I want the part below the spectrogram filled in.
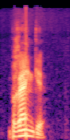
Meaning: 1. binge, booze-up (drunken celebration) 2. lanky woman 3. piece
- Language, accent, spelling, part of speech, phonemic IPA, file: French, France, bringue, noun, /bʁɛ̃ɡ/, LL-Q150 (fra)-bringue.wav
